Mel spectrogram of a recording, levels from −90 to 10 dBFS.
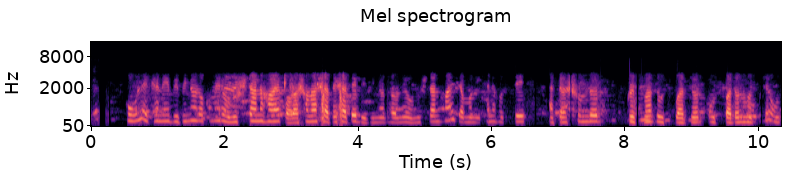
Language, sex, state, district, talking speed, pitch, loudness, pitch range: Bengali, female, West Bengal, Kolkata, 125 wpm, 235 Hz, -20 LUFS, 215-265 Hz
